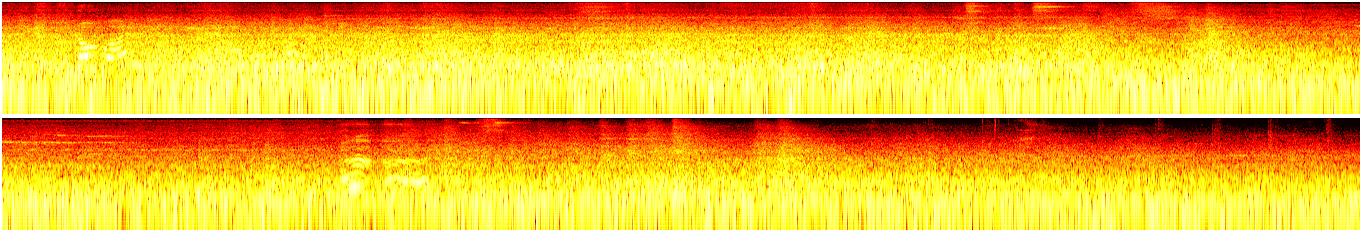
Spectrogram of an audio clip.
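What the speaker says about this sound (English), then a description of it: "Sure is our train." A nearby train rolls past with a sustained rumble, rattling wagons and faint wheel squeals, while people talk over the noise.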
